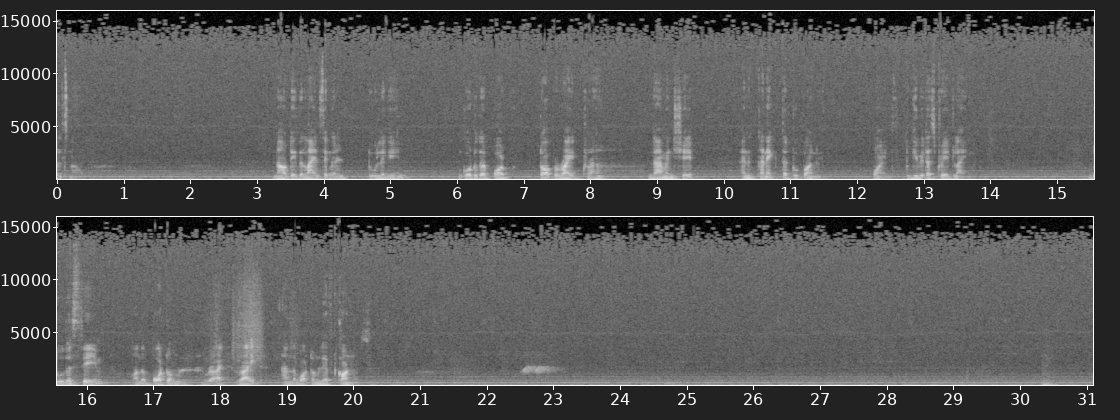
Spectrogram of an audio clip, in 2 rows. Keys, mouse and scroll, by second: 3.0 scroll down 1, 3.2 click, 9.8 click, 21.8 click, 28.6 click.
